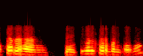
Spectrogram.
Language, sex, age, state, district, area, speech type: Marathi, male, 30-45, Maharashtra, Washim, urban, conversation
